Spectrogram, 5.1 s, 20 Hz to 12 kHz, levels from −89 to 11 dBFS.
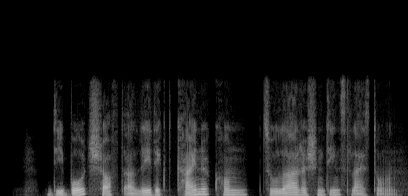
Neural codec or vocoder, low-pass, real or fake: codec, 16 kHz, 0.4 kbps, LongCat-Audio-Codec; 7.2 kHz; fake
